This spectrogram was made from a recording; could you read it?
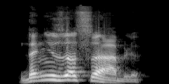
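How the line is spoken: Giant's dismissive snort. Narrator (Russian): хмыкнул великан

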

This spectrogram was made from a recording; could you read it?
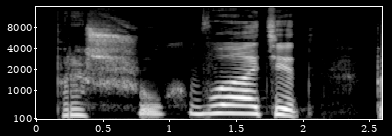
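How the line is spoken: Moaning. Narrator (Russian): простонала Дилейни

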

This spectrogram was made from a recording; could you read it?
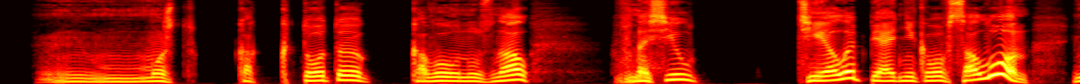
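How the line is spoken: Uncertain suggestion. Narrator (Russian): неуверенно предположил Кочкин

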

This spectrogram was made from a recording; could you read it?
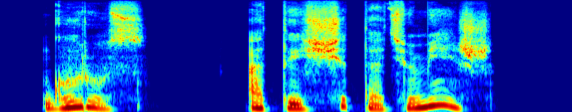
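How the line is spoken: Quiet question. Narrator (Russian): она тихонько спросила брата

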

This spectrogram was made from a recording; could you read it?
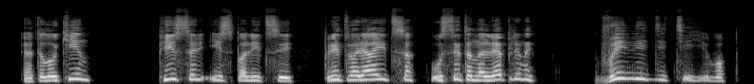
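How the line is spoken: Hysterical shriek. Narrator (Russian): Истерически взвизгнула Лидия

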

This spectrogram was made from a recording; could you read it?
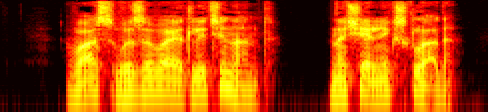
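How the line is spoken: Calm, knowing tone. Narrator (Russian): сказал спокойно, точно имел какую-то особую информацию

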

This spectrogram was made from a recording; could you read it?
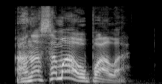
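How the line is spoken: Exclamation. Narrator (Russian): воскликнул он

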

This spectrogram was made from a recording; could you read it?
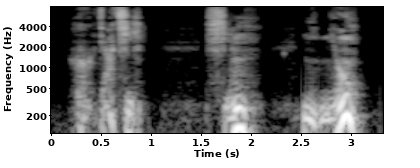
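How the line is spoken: Low voice. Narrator (Chinese): 他低声冲佳期说

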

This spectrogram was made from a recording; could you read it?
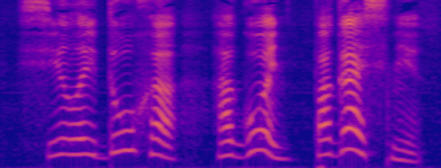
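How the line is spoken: Shouted incantation. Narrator (Russian): Лисусу крикнула

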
